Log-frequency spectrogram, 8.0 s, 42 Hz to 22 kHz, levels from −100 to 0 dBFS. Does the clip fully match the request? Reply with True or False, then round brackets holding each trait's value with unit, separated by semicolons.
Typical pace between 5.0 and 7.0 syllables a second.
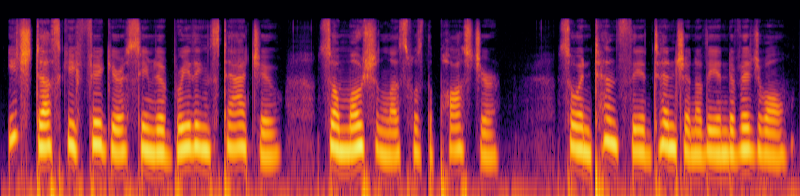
True (5.3 syllables/s)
